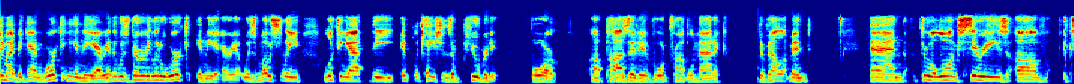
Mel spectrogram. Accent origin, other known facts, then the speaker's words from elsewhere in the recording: New York City, New York, United States; moved away as an adult; also born or lived in Midwest; I'm one of those folks who went from kindergarten to PhD in the public schools of New York City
